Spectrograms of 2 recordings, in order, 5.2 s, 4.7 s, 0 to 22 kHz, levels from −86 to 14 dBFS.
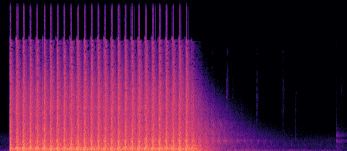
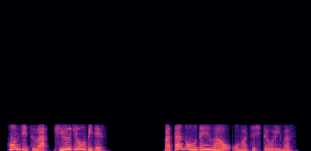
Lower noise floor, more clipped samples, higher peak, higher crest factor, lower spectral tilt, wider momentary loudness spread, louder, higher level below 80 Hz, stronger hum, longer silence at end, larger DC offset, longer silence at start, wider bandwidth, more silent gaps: second, -58 dBFS vs under -90 dBFS; first, 0.9% vs under 0.1%; first, 0 dBFS vs -4 dBFS; second, 10 dB vs 16 dB; second, -3 dB/octave vs -10 dB/octave; second, 6 LU vs 9 LU; first, -8 LUFS vs -19 LUFS; first, -26 dBFS vs -50 dBFS; neither; first, 1.85 s vs 0.3 s; neither; about the same, 0.15 s vs 0.15 s; first, over 20 kHz vs 4 kHz; second, none vs 1.65-2.44 s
